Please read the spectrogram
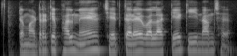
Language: Maithili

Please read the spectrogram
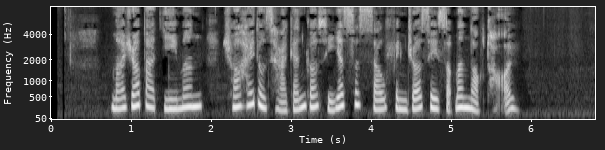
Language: Cantonese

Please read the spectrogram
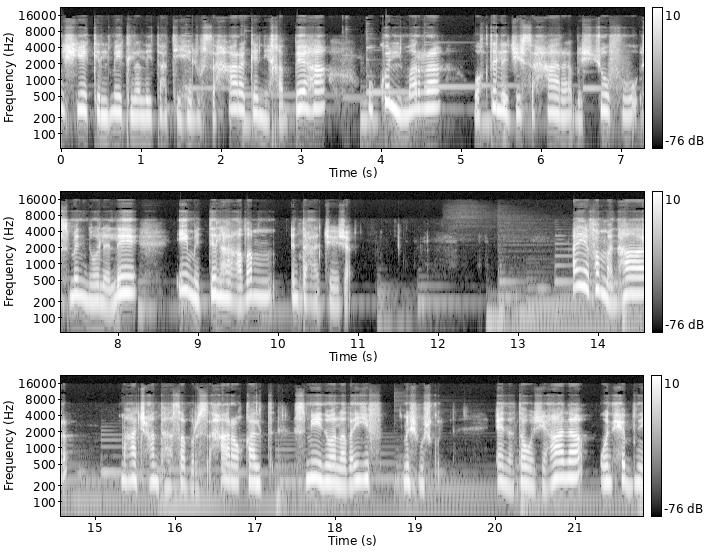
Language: Arabic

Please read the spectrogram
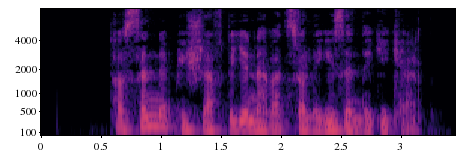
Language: Persian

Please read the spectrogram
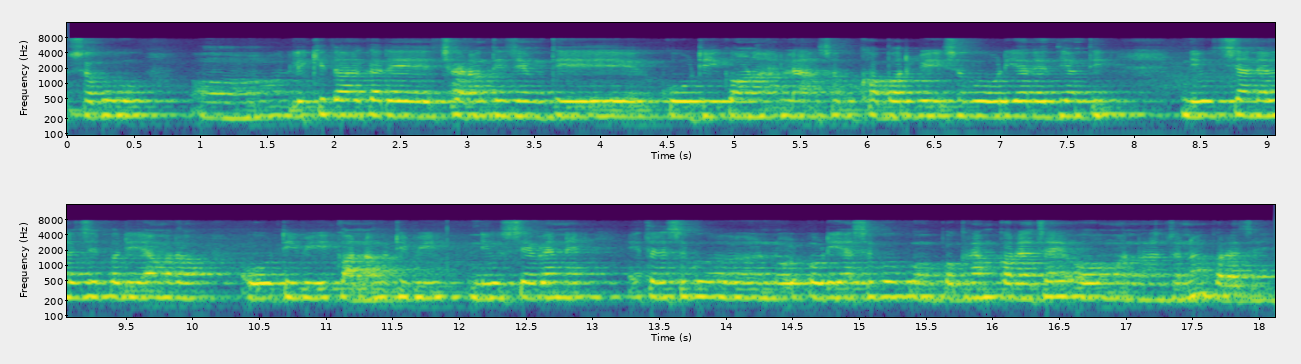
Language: Odia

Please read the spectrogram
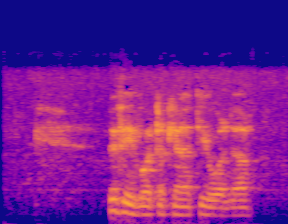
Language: Hungarian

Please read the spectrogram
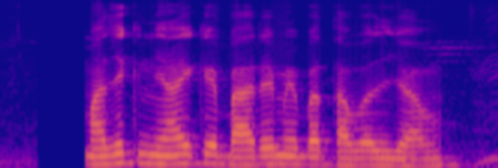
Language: Bhojpuri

